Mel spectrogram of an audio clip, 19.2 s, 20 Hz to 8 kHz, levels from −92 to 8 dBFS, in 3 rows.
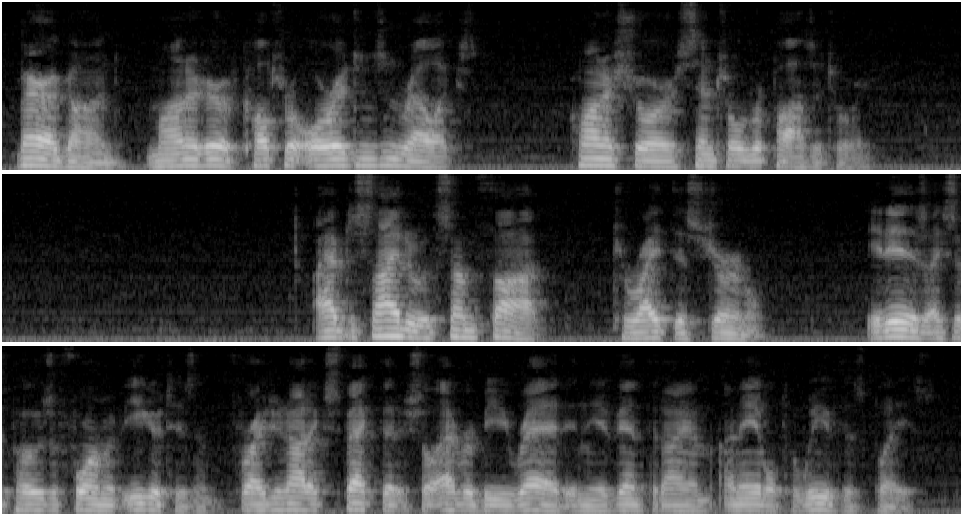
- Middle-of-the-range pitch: No, low, 105 Hz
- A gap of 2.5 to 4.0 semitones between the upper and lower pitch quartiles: Yes, average, 2.8 semitones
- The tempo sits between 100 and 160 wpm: Yes, average, 155 wpm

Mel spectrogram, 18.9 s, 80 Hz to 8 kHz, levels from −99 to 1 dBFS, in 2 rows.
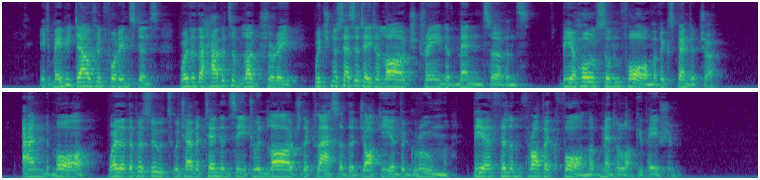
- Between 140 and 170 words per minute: Yes, average, 160 wpm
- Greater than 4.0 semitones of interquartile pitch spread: No, average, 2.7 semitones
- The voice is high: No, low, 130 Hz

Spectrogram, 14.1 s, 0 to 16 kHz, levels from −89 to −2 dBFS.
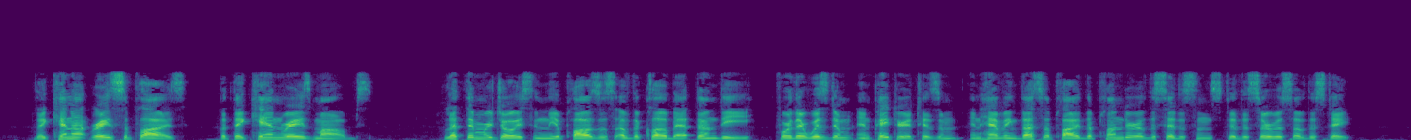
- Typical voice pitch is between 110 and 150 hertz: Yes, medium, 140 Hz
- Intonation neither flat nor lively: Yes, average, 4.6 semitones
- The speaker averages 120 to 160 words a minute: No, average, 170 wpm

